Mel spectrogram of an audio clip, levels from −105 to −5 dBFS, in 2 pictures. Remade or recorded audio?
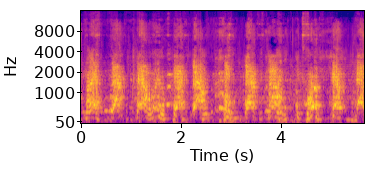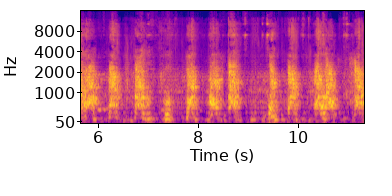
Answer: remade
